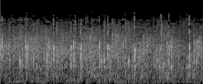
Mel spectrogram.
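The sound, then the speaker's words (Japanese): Dense, steady applause from a church audience welcoming a preacher, with many hands clapping at once at an even loudness for about two seconds. “ハレルヤと拍手で歓迎します。”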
